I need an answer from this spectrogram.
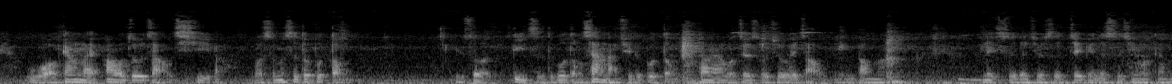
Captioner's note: speaking in Cantonese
